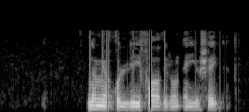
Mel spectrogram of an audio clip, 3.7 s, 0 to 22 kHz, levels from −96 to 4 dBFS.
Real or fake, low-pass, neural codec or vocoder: real; 7.2 kHz; none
